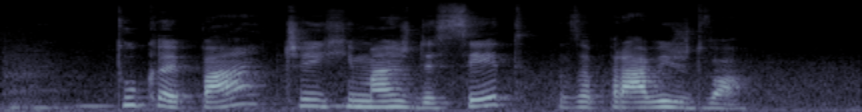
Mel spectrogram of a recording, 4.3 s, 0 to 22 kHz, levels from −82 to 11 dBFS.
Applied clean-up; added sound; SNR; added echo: none; Brass instrument + Sliding door; 17 dB; none.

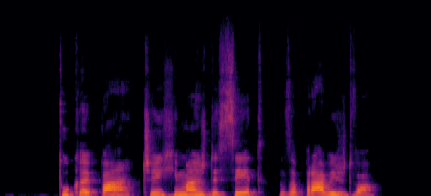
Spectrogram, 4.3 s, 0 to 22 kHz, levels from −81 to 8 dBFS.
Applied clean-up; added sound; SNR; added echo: neural mask model DeepFilterNet 3.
